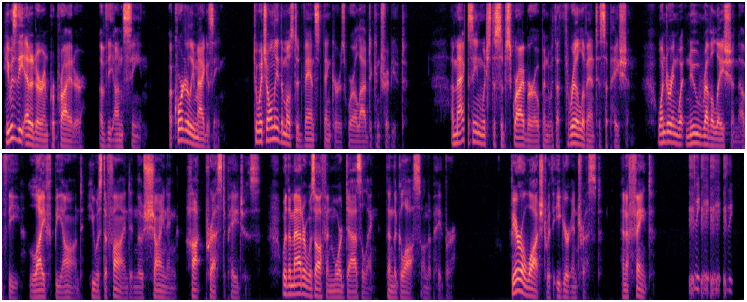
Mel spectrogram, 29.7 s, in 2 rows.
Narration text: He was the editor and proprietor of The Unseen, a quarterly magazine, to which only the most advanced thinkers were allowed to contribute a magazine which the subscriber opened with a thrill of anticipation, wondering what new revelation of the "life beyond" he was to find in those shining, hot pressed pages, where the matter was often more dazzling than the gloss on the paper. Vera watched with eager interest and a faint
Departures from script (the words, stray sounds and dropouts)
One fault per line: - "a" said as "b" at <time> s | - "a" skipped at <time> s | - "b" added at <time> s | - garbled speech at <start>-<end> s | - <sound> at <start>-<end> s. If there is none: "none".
- dropout at 9.2-9.3 s
- laugh at 28.6-29.5 s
